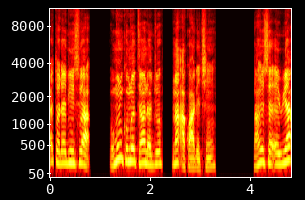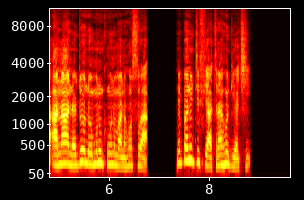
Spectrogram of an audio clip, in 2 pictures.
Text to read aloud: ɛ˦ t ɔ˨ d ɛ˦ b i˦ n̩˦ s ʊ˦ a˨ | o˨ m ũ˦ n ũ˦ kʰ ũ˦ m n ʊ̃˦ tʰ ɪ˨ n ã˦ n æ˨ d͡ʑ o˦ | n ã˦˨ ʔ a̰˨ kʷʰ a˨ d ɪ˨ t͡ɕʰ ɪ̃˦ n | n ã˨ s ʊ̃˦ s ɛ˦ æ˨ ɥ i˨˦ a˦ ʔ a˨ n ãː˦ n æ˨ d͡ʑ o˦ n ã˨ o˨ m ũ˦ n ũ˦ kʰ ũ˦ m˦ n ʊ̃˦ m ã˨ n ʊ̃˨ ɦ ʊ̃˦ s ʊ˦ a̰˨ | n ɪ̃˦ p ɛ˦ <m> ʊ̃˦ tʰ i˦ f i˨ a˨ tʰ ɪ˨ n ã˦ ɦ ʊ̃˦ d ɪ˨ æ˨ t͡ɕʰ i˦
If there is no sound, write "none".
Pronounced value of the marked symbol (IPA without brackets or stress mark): n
